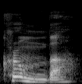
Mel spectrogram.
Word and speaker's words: crumb: ah is silence and crumb crumb not crumb crumb it's crumb crumb when you're eating and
